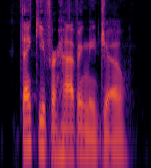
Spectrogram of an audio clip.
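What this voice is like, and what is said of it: Robotic, plaintive, sad delivery. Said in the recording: “That was a little robotic ... It was like a little plaintiff, almost like a little like sat, like a little urchiny ... sadness”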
